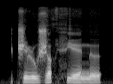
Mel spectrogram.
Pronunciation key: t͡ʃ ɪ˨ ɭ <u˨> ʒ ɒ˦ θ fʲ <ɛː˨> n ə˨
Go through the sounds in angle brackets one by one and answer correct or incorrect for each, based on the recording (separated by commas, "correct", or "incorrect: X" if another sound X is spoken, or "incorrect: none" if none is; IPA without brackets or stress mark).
correct, correct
